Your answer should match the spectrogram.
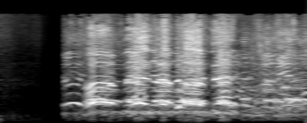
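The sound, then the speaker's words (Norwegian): Desperate refugees in Greece at the border with Macedonia shout loudly together, calling to open the border, after a brief silence, many voices raised in a rhythmic, chant-like clamor that swells and dips over a couple of seconds. “Åpne opp grensa, ropte desperate flyktninger i Hellas denne veka på grensa til Makedonia og slike rop vil bare øke i styrke det kommende året”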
